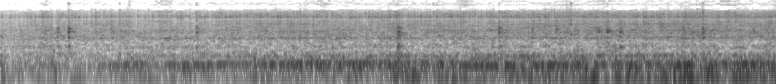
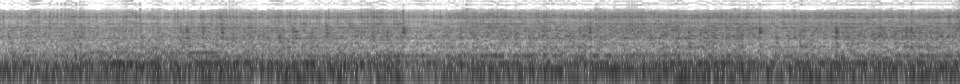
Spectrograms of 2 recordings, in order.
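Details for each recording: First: Neglected used motorized bike/moped cranked after swapping the CDI for a smaller-engine unit; rough, uneven cranking chatter about three beats a second that never catches, with the carburetor suspected next. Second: Restored motorized bike/moped two-stroke after clutch rebuild, new spark plug and carburetor work; steady even idle buzz with a light rattle over it, running cleanly, normal.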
